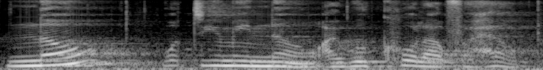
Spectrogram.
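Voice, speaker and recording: A woman playing an imperious, defensive high priestess in an audio drama, theatrical, in an echoing chamber with music. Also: expressive, moderate pace, dark tone, lightly acted. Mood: indignant. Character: haughty, indignant high priestess, a fake oracle.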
